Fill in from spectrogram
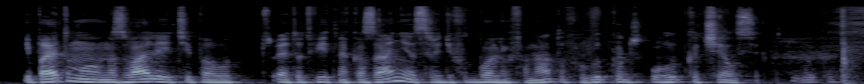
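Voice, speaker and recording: A man's fairly low, dark, mellow and somewhat breathy voice with fairly even intonation. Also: fairly quick pace. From Vladivostok, Russian Far East. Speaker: podcast co-host, student. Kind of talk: casual chat.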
